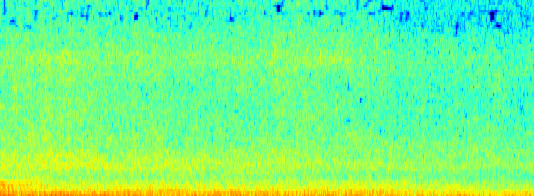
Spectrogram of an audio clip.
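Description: Steady hum of road traffic from vehicles passing on a busy street, with no distinct single event standing out.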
